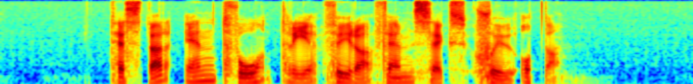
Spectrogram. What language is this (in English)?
Swedish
